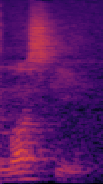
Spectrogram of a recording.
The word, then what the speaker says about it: Musky: A big right-hander Bronin Musky pronounced like the fish.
